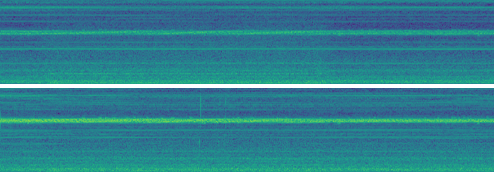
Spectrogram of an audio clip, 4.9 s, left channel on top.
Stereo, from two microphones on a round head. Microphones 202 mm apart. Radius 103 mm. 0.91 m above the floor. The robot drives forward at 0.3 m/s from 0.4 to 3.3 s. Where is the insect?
60° right (ahead or behind), 1.1 m; by 5.0 s 35° right (ahead or behind), 1.7 m.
